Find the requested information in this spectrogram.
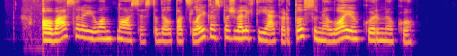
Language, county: Lithuanian, Klaipėda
